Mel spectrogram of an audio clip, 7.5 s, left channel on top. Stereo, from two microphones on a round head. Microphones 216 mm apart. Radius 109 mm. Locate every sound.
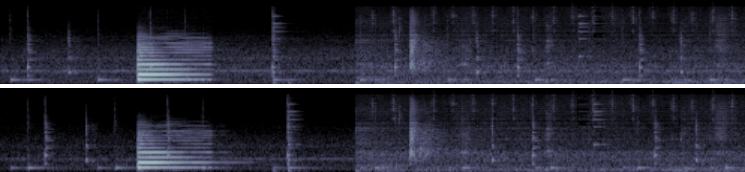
1.4 s a piano: 25° left (ahead or behind), 0.6 m
3.5 s ticking: 5° right (ahead or behind), 3.5 m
